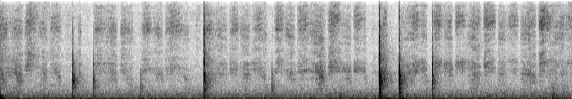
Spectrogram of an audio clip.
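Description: Chalk writing on a blackboard: faint scratching of the chalk, with a few short, sharp taps as strokes are begun.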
